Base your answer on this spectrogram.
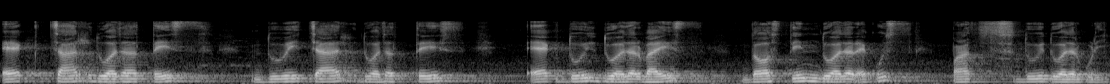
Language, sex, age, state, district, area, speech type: Bengali, male, 18-30, West Bengal, Purulia, urban, spontaneous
